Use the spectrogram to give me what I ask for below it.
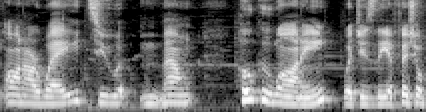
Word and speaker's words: Hokulani: This time, we are going to continue exploring Mali City on our way to Mount Hokulani, which is the official pronunciation.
